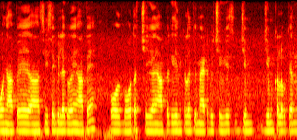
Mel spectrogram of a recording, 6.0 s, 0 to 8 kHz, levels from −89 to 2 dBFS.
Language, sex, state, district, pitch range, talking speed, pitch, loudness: Hindi, male, Haryana, Charkhi Dadri, 125-130 Hz, 310 wpm, 130 Hz, -18 LUFS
